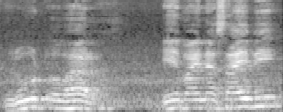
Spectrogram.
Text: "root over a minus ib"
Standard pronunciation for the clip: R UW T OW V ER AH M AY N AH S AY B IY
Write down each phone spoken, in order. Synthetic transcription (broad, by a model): R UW T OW B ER AH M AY N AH S AY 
